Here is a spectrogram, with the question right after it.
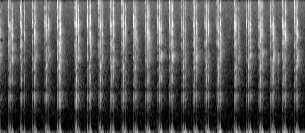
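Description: A handheld plastic TV remote control with buttons, held in one hand beside the microphone, is tapped and scratched with the fingernails of the other hand. Quick, dry clicks come in a steady, somewhat uneven patter with short bright scratchy edges over a dull low thump. Each tap dies away almost at once.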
